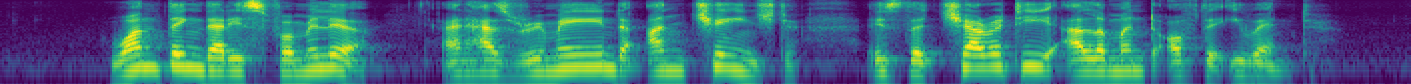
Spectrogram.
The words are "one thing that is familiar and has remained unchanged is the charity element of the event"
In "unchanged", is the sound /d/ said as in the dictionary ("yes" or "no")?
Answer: yes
